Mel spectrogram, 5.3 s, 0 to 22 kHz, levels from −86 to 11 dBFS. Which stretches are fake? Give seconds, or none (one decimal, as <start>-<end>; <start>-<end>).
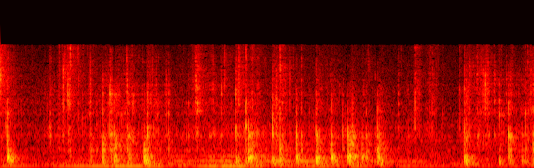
2.1-2.7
